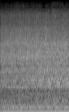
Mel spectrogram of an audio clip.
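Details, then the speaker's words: LLY Duramax after a Pusher hot/cold side, Y-bridge and S&B intake install, hood off, warming up after coolant fill; deep, even diesel clatter at steady idle, no misses or knocking, sounds really good; normal warm-up idle. "We're fired up, sounding really good. We got some coolant in it. We're gonna let it warm up"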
